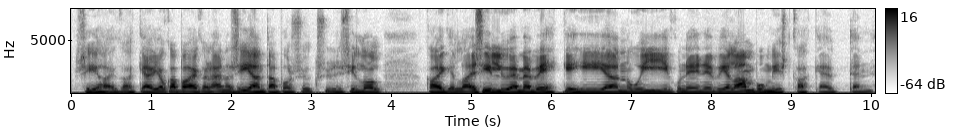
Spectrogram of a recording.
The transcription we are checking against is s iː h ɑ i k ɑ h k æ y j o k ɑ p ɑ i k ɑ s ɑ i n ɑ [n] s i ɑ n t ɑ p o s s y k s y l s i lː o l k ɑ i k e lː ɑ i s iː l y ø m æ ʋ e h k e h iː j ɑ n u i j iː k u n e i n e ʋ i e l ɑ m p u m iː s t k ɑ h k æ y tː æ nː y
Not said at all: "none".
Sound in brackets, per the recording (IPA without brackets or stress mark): none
